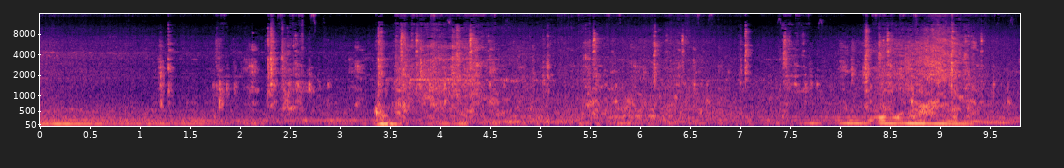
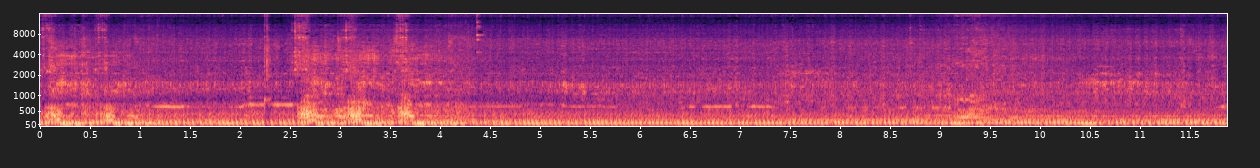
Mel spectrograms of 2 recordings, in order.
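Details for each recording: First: Carbureted Honda Beat scooter with lost ignition, cranked on the kick-start while checking spark at the coil lead: ratcheting cranks turn the engine freely but it never fires. No spark. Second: Carbureted Honda Beat scooter that came in with lost ignition, started after coil-area ignition repair: the single-cylinder starts immediately and putters evenly at about four beats a second without stumbling. Ignition restored.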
